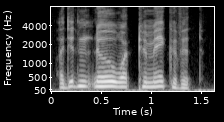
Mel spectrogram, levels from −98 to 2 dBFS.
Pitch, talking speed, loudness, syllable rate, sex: 160 Hz, 295 wpm, -15 LUFS, 5.8 syllables/s, male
